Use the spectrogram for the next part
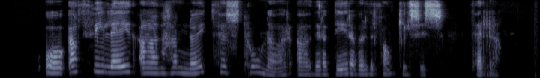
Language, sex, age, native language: Icelandic, female, 60-69, Icelandic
